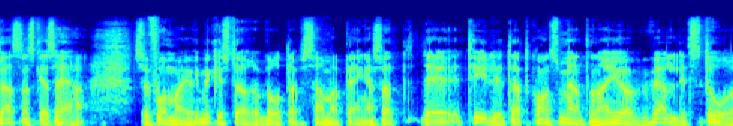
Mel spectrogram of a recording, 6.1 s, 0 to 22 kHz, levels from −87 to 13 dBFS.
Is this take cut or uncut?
cut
